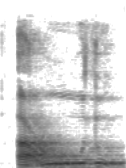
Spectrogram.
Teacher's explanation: عین اس کے اوپر پیش ہے, آگے واو ساکن ہے. حمزہ اقصی حلق سے ادا ہوتا ہے. واضح آواز سے اس کو ادا کرنا ہے, بالجہر پڑھنا ہے.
